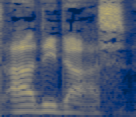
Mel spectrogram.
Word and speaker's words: Adidas: Well, the name Adidas is made up of two people's names, and it's Adi, and I don't know what I don't know how it's the Das is part of the name, but it's Adidas is really the proper way to pronounce it.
